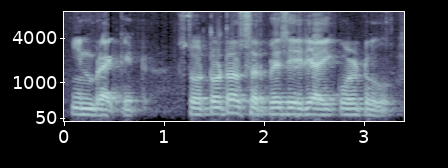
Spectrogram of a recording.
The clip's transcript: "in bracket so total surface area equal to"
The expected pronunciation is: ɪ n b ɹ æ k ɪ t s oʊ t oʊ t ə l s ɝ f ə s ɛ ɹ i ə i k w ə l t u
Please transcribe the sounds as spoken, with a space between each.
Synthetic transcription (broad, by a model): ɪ n b ɹ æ k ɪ t s oʊ t oʊ t ə l s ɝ p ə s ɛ ɹ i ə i k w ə l t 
